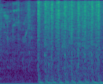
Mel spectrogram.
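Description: Video game gunfire erupts as a dense, rapid burst of shots aimed at the player, loud and continuous after a quieter opening moment, with no talk over it.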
